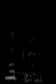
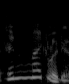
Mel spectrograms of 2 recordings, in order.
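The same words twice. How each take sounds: First: Quiet aside. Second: Much higher, startled exclamation; mock surprise. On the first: Pretend. Repeats it softly. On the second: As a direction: act shocked at the reading. Mock shock at blood test.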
